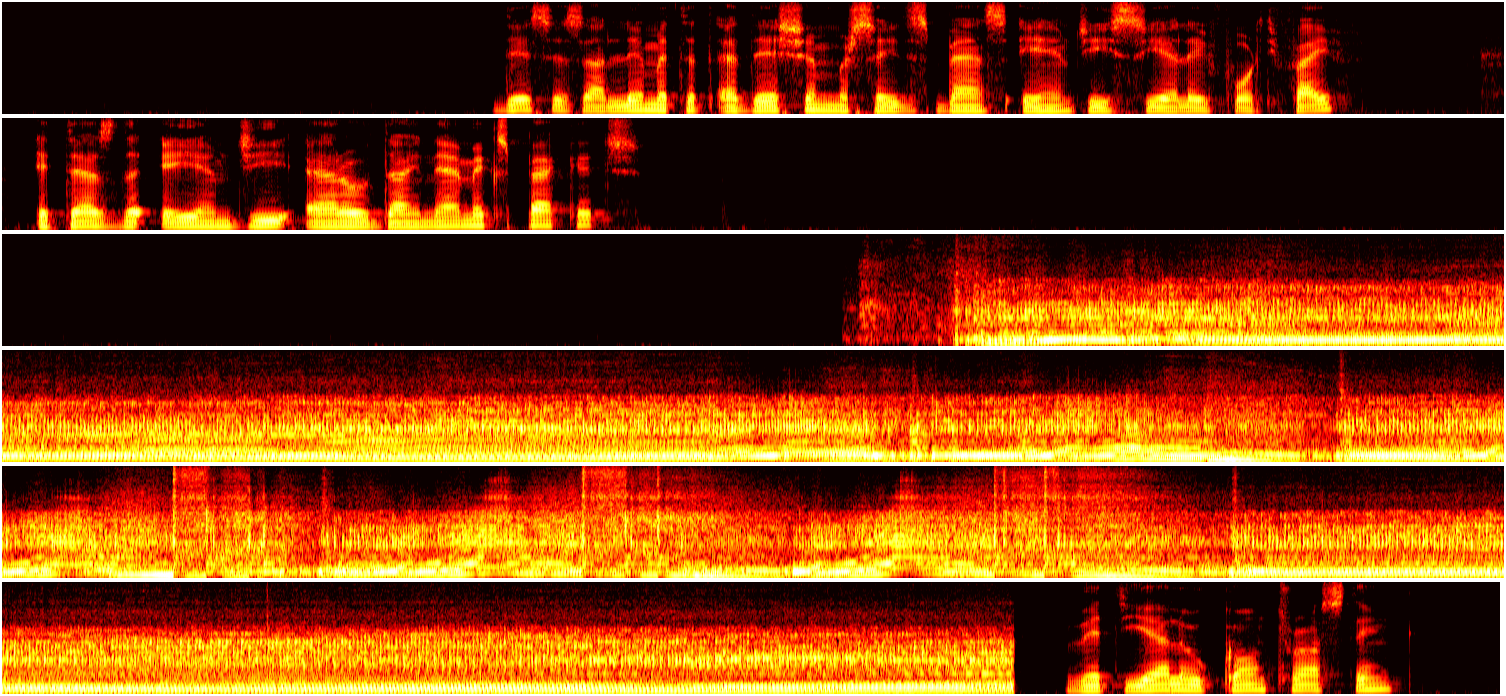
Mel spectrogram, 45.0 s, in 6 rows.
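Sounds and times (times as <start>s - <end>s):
car engine starting and idling: 19.2s - 42.6s
engine revving in short blips: 19.3s - 42.6s.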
